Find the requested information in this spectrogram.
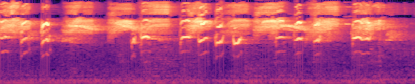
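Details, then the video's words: Several hand-fed baby bulbuls beg with piercing, rasping squeals in short uneven pulses, some sharp clicking chirps between them. "Hand Feeding Baby Birds - Bulbul Birds"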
